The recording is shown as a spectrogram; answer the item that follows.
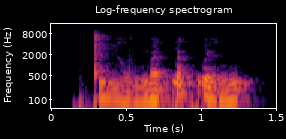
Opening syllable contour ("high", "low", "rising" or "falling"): low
